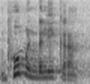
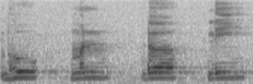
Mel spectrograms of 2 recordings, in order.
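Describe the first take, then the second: First: The word is said smoothly as one unit. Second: The word is broken up with pauses between parts. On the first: The speaker calls it right. "एक साथ ही उच्चारण करना जायज है" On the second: The speaker calls it wrong. "पृथक अलग अलग करके"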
